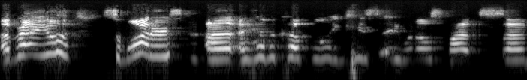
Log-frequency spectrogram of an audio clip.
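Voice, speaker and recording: Using a put-on character voice, a woman speaks fairly quickly in a squeaky, extremely high pitch. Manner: helpful, polite.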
